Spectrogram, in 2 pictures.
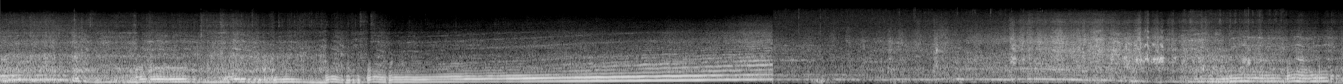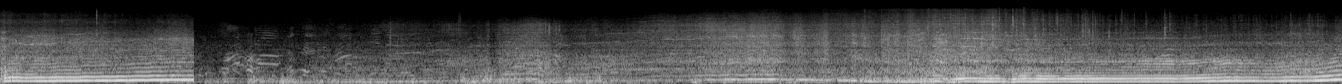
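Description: Tyres crunch and spray loose gravel.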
